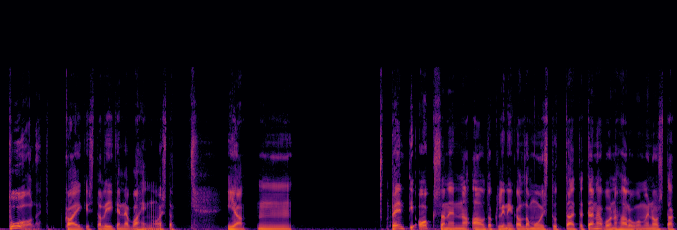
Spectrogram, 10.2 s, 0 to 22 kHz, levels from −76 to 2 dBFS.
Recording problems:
none

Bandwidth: 15.5 kHz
